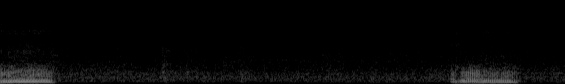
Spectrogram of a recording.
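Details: A French bulldog snores loudly while held in its owner's arms, each breath a low, rattling rumble lasting about half a second, with long quiet pauses between snores.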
